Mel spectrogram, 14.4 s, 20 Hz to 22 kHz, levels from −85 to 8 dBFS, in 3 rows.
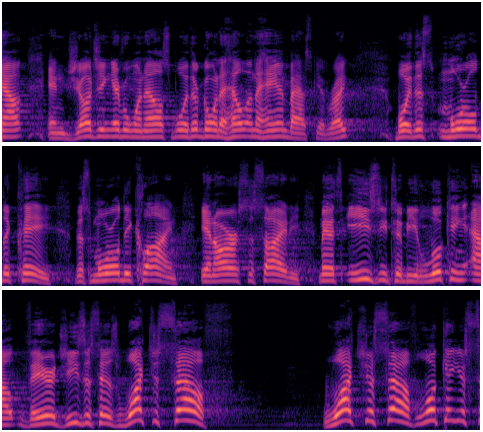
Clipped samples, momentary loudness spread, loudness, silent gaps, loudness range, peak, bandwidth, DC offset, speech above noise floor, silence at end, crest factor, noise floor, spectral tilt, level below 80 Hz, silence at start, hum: under 0.1%; 9 LU; -26 LUFS; none; 3 LU; -6 dBFS; 15.5 kHz; under 0.1%; 41 dB; 0 s; 20 dB; -67 dBFS; -4.5 dB/octave; -78 dBFS; 0 s; none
